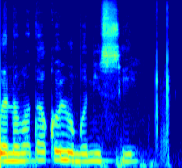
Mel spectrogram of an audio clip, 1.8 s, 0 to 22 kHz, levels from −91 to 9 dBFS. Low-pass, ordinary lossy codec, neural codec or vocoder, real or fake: none; none; codec, 44.1 kHz, 7.8 kbps, Pupu-Codec; fake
